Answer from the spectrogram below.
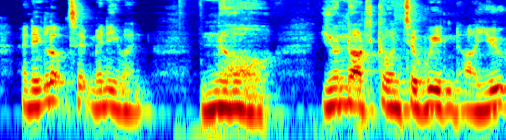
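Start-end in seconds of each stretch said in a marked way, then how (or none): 1.5-3.9 put-on loud, unmistakable, obvious Italian accent. Replying while running back to the halfway line: Gianfranco impression, Italian accent. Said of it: "This is my obviously Italian accent".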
